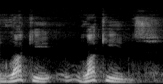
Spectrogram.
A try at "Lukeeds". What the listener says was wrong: Okay, very close, but the U is long. Lukeeds.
